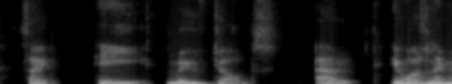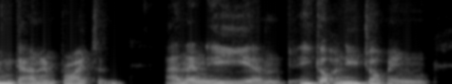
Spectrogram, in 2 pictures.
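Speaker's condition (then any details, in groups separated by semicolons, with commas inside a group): Cerebral palsy; from birth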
